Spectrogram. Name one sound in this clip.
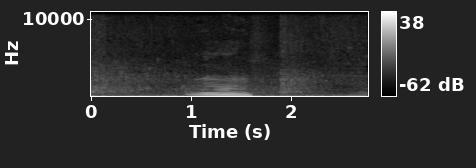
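A young man hums with pleasure.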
